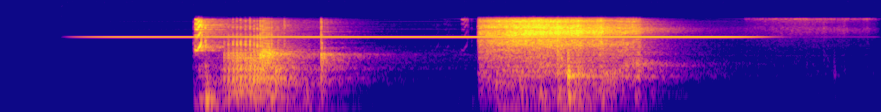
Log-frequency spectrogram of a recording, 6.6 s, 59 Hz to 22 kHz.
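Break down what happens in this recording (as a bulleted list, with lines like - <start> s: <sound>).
- 0.4 s: there is a quiet sine wave that fades in, plays throughout and fades out
- 1.4 s: the sound of a car is heard
- 3.6 s: you can hear wooden furniture moving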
